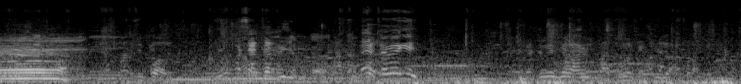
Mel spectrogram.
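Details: Jumbo cow at a livestock market, said to weigh nearly one ton: a loud, deep harmonic moo opens, followed by fainter lowing from other cattle amid market chatter and background music.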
